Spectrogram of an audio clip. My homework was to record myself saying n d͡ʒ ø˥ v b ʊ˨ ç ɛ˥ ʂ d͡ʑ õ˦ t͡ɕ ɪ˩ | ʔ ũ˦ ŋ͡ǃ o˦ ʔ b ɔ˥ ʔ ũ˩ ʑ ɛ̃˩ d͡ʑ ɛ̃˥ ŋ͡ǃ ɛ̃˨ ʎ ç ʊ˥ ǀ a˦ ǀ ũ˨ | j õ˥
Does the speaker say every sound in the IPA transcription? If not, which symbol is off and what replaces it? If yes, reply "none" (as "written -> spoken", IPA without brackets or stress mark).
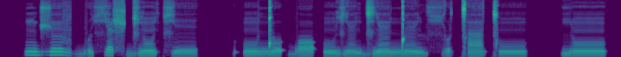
none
